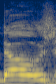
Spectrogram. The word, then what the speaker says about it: doge: all right don't forget dodge coin doge doge don't even listen to him because he doesn't even know how to pronounce it yo buy some dogs yeah well tell me where dodge is from it's not dodge the car either so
